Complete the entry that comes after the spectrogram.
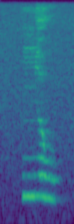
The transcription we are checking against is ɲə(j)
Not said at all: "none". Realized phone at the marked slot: w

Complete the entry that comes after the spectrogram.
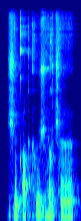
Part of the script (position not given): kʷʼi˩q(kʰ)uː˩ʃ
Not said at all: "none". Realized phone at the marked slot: kʰ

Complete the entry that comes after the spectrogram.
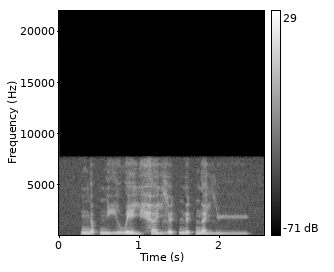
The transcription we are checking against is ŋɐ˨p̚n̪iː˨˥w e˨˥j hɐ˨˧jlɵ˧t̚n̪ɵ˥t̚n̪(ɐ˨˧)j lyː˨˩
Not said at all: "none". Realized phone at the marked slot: ɐ˨˩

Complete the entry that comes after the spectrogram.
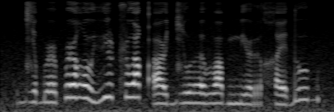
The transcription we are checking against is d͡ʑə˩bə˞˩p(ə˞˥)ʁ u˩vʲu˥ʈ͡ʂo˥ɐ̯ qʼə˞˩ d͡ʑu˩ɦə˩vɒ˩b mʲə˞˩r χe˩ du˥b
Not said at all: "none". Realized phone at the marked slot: ə˞˥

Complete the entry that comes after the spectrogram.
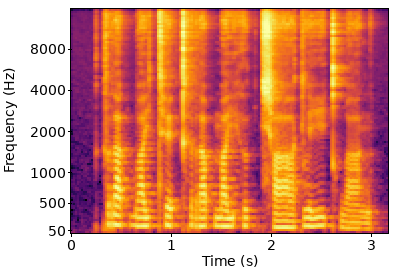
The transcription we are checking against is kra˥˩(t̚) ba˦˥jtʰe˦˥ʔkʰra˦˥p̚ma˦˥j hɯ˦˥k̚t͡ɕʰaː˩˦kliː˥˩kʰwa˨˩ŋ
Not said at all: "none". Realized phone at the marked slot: t̚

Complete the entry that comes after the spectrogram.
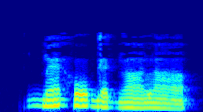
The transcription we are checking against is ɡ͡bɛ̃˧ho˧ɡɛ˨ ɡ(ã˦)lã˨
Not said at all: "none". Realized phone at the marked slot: ã˨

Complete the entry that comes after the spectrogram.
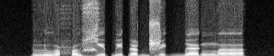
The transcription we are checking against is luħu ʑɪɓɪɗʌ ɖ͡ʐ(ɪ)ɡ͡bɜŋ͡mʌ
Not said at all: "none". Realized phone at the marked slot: ɪ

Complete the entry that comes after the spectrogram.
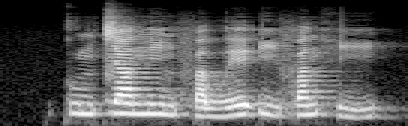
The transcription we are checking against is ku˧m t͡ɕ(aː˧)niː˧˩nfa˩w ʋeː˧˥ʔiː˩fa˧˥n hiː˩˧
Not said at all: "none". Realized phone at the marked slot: aː˧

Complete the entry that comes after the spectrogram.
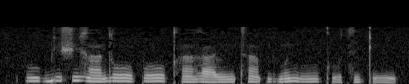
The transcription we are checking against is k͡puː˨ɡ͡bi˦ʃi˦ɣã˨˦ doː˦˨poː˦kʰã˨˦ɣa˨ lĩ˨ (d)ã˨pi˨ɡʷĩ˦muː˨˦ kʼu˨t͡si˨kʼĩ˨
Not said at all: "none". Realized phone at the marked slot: tʰ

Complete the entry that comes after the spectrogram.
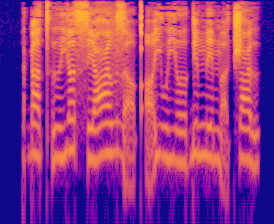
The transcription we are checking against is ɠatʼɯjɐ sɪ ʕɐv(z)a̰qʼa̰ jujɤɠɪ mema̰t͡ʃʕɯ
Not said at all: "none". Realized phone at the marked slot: z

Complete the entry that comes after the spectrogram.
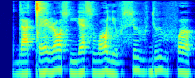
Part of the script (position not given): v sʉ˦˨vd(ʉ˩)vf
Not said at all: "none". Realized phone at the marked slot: ʉ˧˥˧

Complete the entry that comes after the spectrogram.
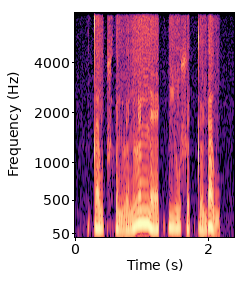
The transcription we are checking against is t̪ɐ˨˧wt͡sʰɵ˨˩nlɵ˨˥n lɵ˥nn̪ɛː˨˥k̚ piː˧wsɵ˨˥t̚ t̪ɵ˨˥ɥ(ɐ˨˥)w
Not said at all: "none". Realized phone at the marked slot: ɐ˨˩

